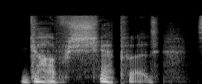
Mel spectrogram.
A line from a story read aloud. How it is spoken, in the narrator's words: said Lydia Wells, and laughed gaily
